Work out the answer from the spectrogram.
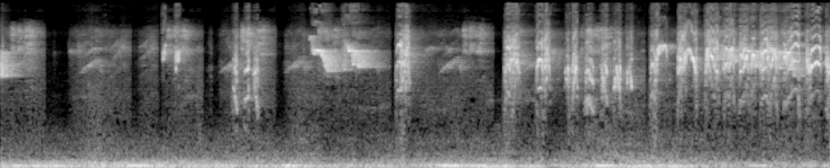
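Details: Crimson sunbird (sogon) giving its everyday chattering 'cuet cuet cuet' song: rapid, very high, squeaky and buzzy chirps in irregular bursts, about three per second, with short silent gaps and a low steady hum underneath.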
